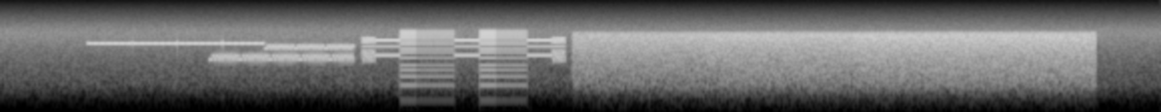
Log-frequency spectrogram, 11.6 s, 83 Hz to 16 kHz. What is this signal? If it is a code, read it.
Dial-up modem handshake (V.34 or later), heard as a whistle, warbles, then hiss, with phone line noise.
